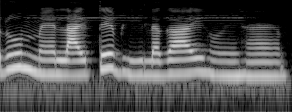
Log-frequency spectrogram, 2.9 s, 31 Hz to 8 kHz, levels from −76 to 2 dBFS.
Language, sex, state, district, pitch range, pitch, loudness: Hindi, female, Jharkhand, Garhwa, 195-225 Hz, 205 Hz, -17 LUFS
